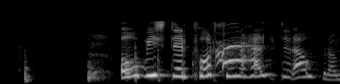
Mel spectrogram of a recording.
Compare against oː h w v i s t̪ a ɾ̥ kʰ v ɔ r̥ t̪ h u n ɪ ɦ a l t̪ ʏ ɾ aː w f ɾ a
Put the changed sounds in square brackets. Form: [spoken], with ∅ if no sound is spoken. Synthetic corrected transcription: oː [∅] w v i s t̪ [ɛ] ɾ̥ kʰ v ɔ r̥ t̪ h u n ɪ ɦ [ɛ] l t̪ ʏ ɾ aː w f ɾ a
